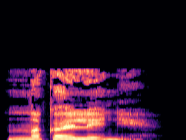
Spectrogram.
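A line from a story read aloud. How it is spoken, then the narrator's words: Hoarse command. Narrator (Russian): хрипло командует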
